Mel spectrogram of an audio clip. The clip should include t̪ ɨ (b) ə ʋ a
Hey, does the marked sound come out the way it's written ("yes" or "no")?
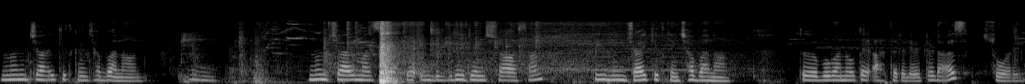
yes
